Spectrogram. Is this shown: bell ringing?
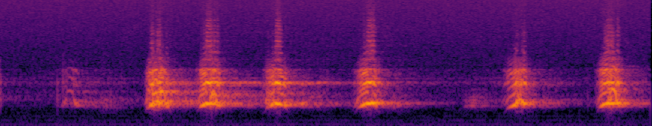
no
